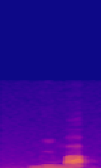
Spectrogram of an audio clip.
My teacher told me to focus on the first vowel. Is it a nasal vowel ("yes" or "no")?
no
